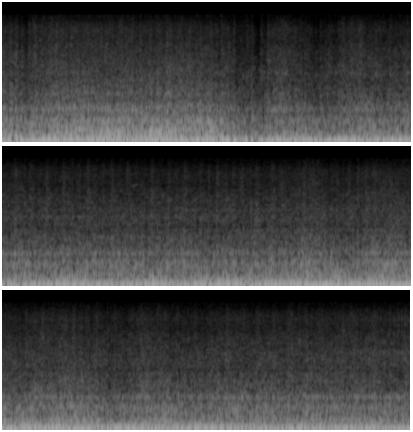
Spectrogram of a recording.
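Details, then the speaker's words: Hemi-powered drag car being tested before a drag week event: loud, rough, uneven, lumpy idle with one cylinder dropping out. Turning the two-step off did not fix it. The misfire was caused by a broken valvetrain part, repaired with spares. "doesn't sound good it don't sound good it sounds like it's misfiring yeah his uh it did this when Tony drove it"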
